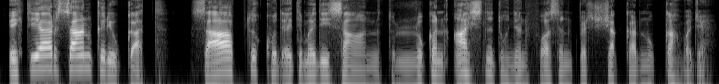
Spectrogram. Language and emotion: Kashmiri, neutral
